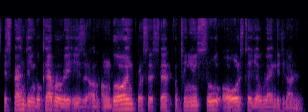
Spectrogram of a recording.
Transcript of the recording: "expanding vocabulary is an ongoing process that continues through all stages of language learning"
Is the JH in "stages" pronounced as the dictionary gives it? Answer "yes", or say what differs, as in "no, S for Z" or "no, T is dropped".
no, JH is dropped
